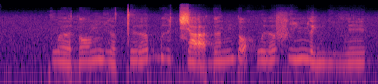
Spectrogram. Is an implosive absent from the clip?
no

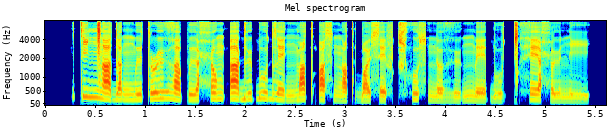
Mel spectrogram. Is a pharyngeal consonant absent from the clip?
no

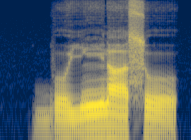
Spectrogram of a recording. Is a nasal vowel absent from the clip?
no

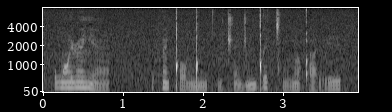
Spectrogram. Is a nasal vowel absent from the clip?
no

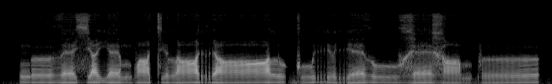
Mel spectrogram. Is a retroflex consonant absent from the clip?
yes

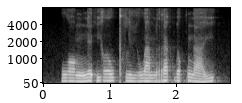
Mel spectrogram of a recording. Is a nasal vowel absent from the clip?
yes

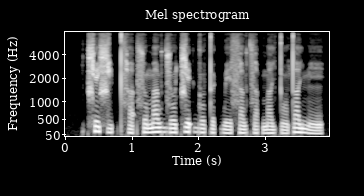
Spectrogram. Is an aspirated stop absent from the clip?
no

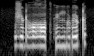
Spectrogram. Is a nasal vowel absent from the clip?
yes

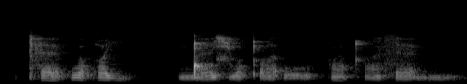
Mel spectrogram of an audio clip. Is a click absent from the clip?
no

